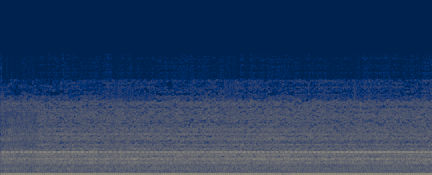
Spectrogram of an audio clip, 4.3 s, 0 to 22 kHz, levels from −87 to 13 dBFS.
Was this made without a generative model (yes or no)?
no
